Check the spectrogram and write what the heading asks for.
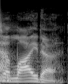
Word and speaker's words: Salida: Is it Selena or is it Salina? – Salida, S-A-L-I-D-A. – Really? See, I would have totally pronounced it the other way.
